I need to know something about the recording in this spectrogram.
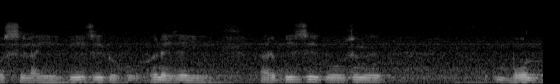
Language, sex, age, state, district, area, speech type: Bodo, female, 45-60, Assam, Kokrajhar, rural, spontaneous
